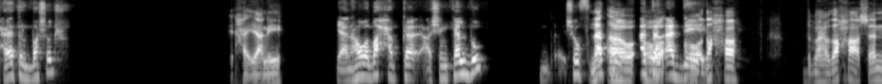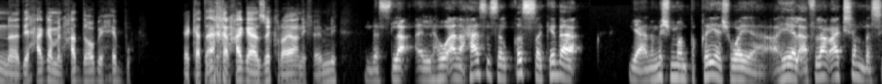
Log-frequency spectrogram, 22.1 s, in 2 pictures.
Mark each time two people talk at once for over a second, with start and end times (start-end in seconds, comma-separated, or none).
7.4-8.9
